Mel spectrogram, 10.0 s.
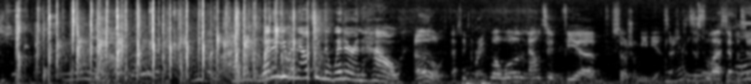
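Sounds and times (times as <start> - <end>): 
small group clapping: 0.0 - 4.6
speech: 3.7 - 10.0.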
